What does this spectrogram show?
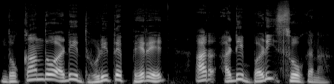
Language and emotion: Santali, disgusted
